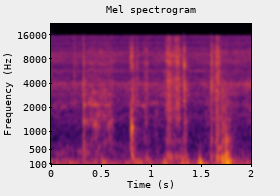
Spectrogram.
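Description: Irregular short scrapes and knocks of a cooking pot being handled, with no steady rhythm.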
